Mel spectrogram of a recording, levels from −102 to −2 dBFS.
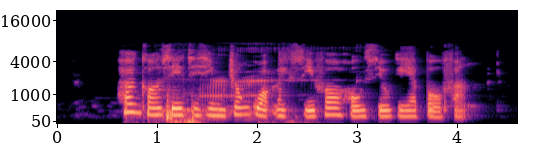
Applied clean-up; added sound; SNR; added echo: classical method WPE with log-MMSE.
